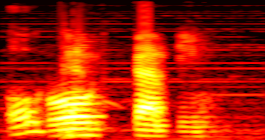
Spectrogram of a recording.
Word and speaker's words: Okami: A ver, a ver, dile a la gente cómo se pronuncia Okami en realidad, güey. Es Okami. – Okami. ey. – Es O alargada y Kami. – Okami. – Como lo dicen al inicio del juego.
